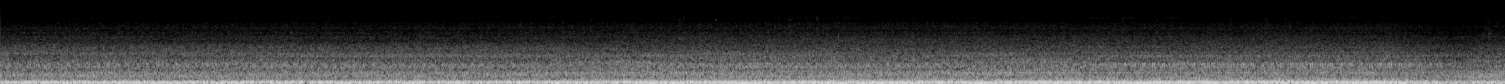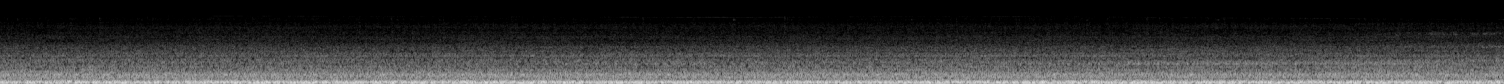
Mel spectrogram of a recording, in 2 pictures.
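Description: A motor vehicle's engine running steadily with a low hum, its sound changing abruptly about fourteen seconds in.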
